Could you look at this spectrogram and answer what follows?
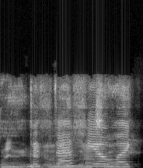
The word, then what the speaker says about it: mustachio: Mustachio, like pistachio, except mustachio.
